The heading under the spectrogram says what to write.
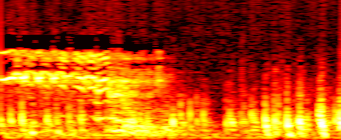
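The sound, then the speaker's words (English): The horse Silver gives a loud, shrill, quavering whinny lasting about a second, then a rapid run of rhythmic thudding beats like hooves setting off follows. “Come on, Silver. Hail, Silver! Away!”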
